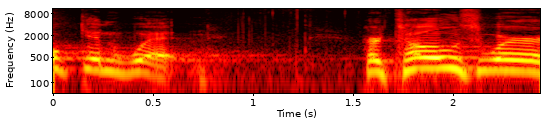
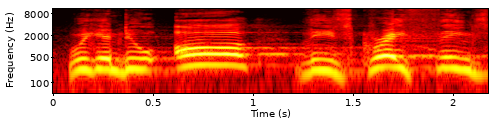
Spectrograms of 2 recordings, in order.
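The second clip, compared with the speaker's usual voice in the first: preaching build; 5 dB louder than usual. Acted. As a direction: drive it home to the congregation. Preaching climax to congregation.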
